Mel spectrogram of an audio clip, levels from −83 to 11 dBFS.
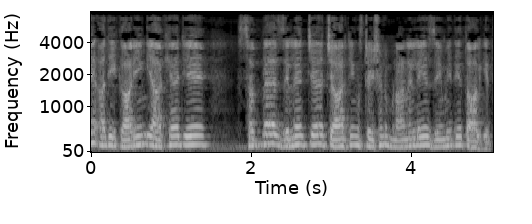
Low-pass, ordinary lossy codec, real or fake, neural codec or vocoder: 7.2 kHz; none; fake; vocoder, 24 kHz, 100 mel bands, Vocos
